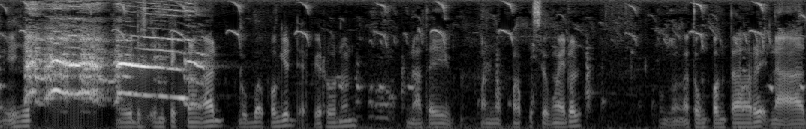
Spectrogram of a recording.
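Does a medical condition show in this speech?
No.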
